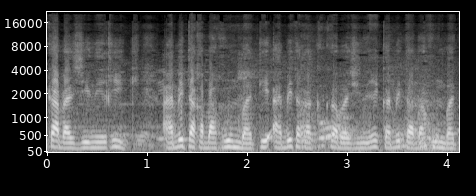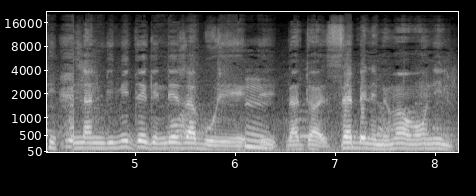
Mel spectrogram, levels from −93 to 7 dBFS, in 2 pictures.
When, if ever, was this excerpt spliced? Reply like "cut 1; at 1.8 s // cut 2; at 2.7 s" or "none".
cut 1; at 4.4 s

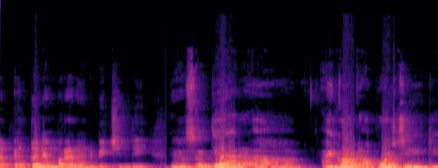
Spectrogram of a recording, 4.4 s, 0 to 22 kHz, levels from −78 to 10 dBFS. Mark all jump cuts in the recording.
cut 1; at 1.5 s

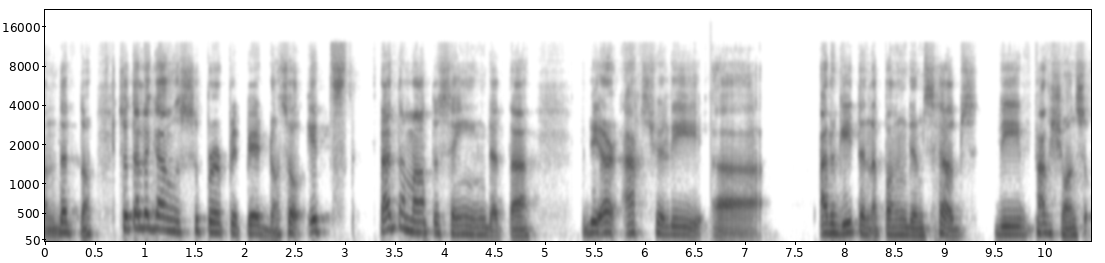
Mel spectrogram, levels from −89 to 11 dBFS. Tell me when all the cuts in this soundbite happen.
none

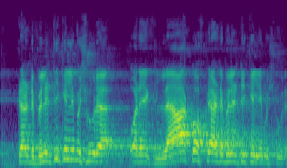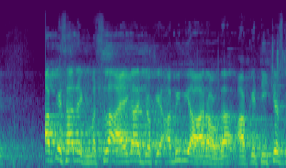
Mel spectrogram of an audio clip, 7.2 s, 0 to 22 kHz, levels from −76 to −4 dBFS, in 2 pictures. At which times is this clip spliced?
cut 1; at 4.1 s

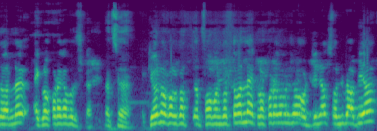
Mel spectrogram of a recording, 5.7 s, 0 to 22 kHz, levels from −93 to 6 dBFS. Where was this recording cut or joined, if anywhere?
none

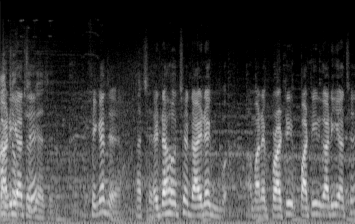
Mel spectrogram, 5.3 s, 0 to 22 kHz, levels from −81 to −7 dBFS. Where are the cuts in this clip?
none

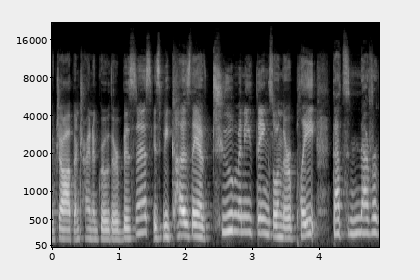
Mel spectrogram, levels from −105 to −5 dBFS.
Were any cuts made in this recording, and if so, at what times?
cut 1; at 1.4 s

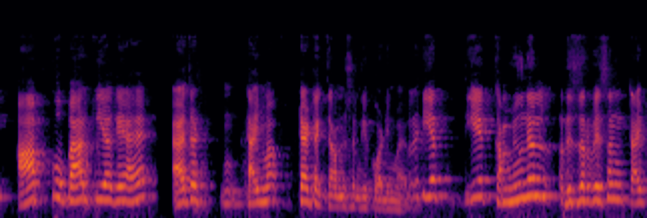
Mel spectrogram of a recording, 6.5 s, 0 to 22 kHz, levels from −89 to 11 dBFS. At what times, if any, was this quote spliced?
cut 1; at 4.1 s

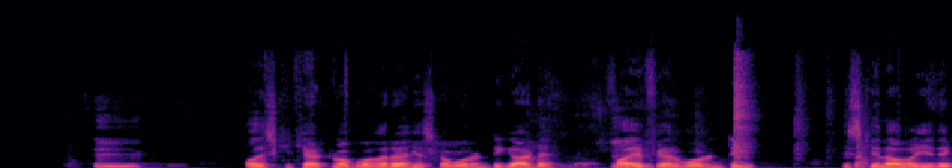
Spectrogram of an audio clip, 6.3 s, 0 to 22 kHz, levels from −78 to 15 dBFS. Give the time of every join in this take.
cut 1; at 2.8 s

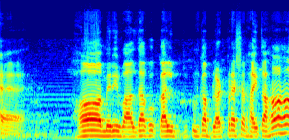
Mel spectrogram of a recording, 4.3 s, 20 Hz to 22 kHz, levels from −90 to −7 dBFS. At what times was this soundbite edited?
none

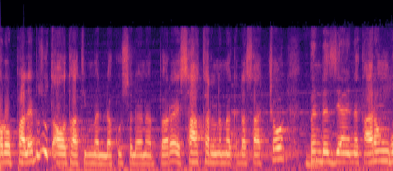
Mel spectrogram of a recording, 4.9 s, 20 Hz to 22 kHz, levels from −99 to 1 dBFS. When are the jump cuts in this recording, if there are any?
none

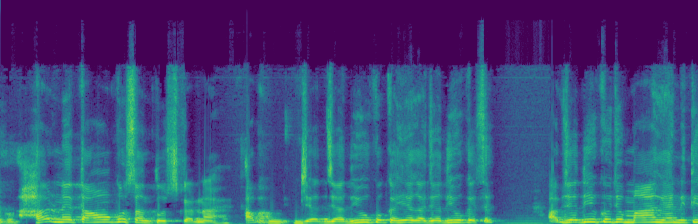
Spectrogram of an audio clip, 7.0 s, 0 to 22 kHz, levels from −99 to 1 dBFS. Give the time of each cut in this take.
cut 1; at 2.3 s

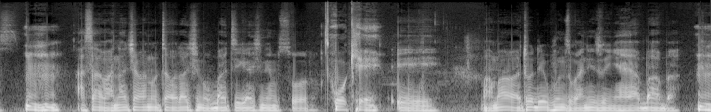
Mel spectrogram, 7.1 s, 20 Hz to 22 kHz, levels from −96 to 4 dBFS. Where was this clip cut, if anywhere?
none

